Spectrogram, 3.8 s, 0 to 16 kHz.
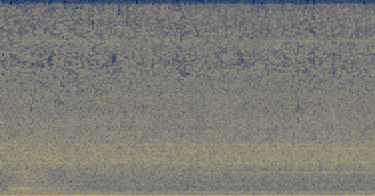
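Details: Infiniti G37/G35/Q40 after spark plug replacement, given a brief rev during the idle relearn. It returns to a smooth, steady idle with a deep, even rumble and sounds healthy.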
